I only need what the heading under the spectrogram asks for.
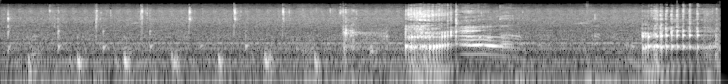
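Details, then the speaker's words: Deliberate burping on command by swallowing air: a run of short gulping sounds followed by two loud, drawn-out belches; voluntary swallowed-air burping. "then you can fit more air in there and you could have a bigger burp that's the inside burp"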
